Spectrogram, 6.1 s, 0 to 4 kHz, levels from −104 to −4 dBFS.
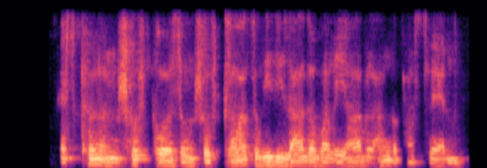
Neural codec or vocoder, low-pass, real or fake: codec, 32 kHz, 1.9 kbps, SNAC; 3.6 kHz; fake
